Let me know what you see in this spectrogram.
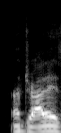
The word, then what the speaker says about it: Andrade: About 3 minutes left in the first round with Shevchenko and Andrea. – Andrade, is that how you say it? – Yep.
